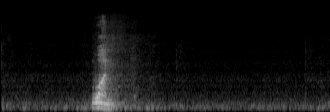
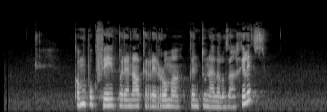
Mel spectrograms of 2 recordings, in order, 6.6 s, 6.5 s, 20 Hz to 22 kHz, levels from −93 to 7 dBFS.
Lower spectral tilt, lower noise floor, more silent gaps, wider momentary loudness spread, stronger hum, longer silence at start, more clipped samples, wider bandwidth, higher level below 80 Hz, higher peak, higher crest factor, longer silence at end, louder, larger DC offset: first, -7 dB/octave vs -4.5 dB/octave; first, -67 dBFS vs -60 dBFS; neither; first, 30 LU vs 9 LU; neither; first, 1.85 s vs 1.5 s; neither; first, 13.5 kHz vs 10.5 kHz; second, -80 dBFS vs -74 dBFS; second, -12 dBFS vs -4 dBFS; about the same, 24 dB vs 22 dB; first, 4.25 s vs 1.25 s; second, -28 LUFS vs -24 LUFS; neither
